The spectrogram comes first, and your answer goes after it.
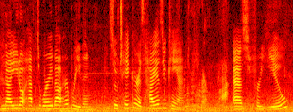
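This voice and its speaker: A woman's voice: fairly high pitch, moderate pace, noisy background, close to an everyday voice. A woman playing a short-tempered feathered goddess in an audio drama, cold, mocking and curt, giving orders with scorn. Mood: curt, commanding.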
